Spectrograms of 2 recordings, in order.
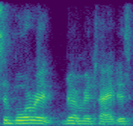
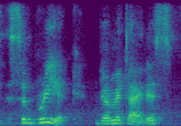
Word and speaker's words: seborrheic dermatitis: It's been pronounced by many as seborrheic dermatitis, but it's seborrheic dermatitis, psoriasis with locks.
